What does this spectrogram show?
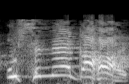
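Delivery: high, loud cry across the court; shouting in court. Retold or imitated. Maytham shouting to Mukhtar before the court, high loud cry. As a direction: call out defiantly to Mukhtar. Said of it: "دربار میں چیخ کے کہ".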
